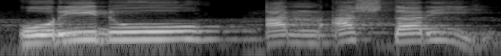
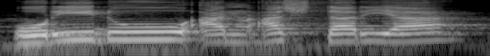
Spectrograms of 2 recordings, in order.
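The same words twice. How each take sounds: First: "ashtari" said without the final ya, slow; short form. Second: "ashtariya" with the final ya added, slow; full form. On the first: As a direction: end "ashtari" cut short. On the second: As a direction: finish on "ashtariya". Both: Shown as a demonstration.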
